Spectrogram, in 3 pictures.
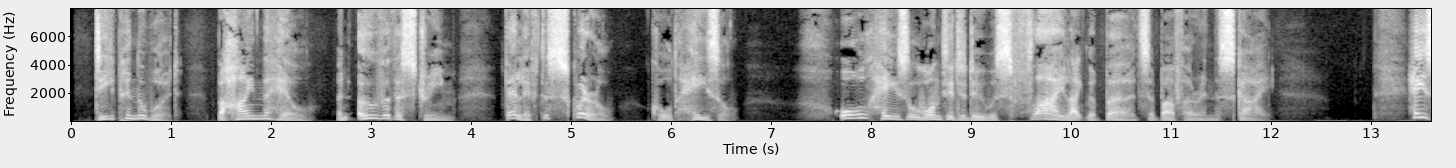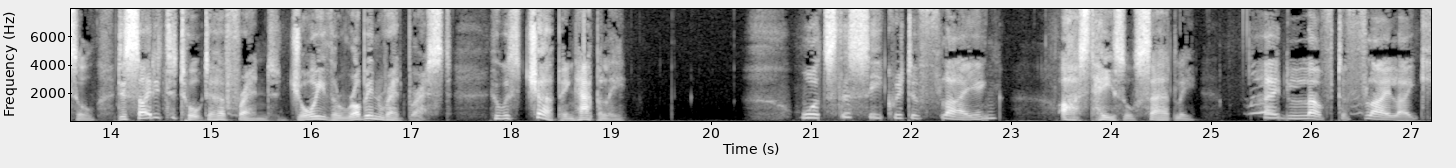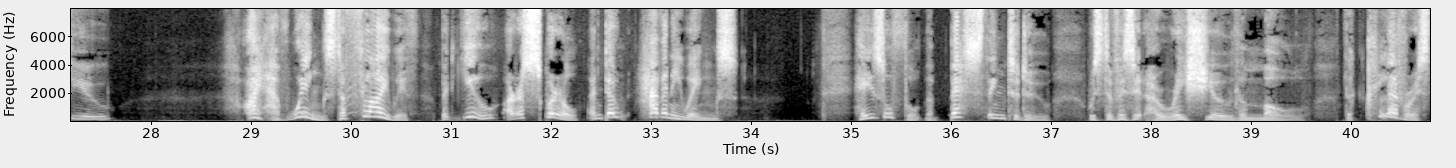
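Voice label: English, narration, childrens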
